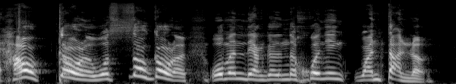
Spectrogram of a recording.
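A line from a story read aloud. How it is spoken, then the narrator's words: Angry roar. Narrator (Chinese): 愤怒以及大吼了出来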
